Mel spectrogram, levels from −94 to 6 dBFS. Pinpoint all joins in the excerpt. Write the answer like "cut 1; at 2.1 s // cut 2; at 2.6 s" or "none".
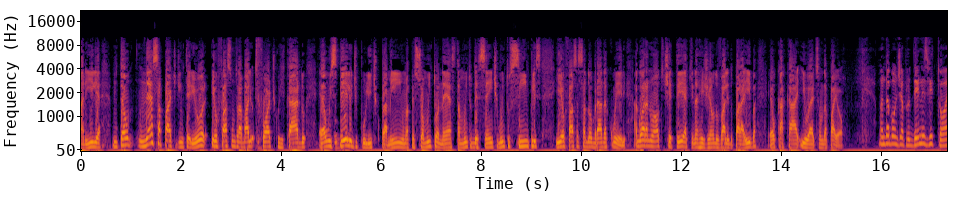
cut 1; at 3.5 s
